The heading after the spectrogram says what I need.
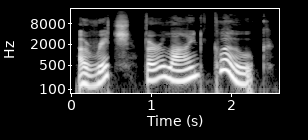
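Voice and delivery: usual speaking voice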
